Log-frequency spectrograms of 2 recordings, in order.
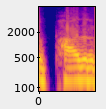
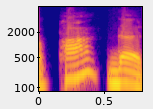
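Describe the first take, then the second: First: Said in the usual way. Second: "father" broken in two, फा, then दर; split into syllables. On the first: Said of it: "जैसे father का बोलिए". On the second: Shown as a demonstration. Teacher showing learners two syllables, "father" split as फा - दर. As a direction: pause between फा and दर in "father". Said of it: "पहले फा बोलते हैं, फिर दर बोलते हैं".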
